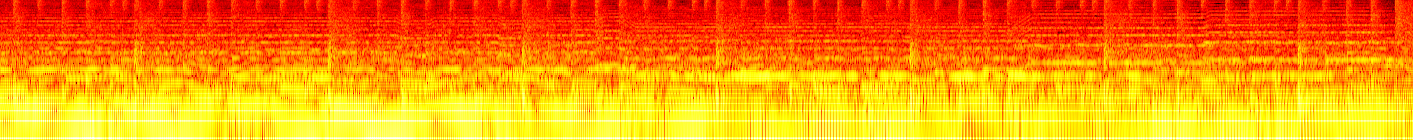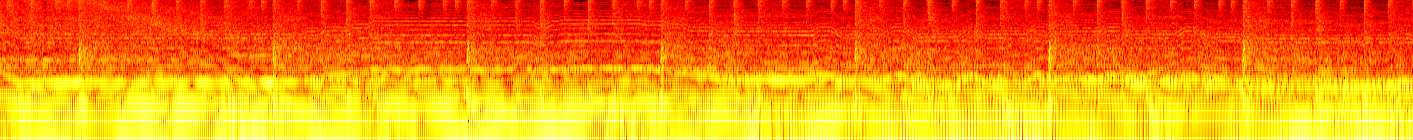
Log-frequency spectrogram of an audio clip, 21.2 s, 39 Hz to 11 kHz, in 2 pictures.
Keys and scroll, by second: 9.8 ctrl+u.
